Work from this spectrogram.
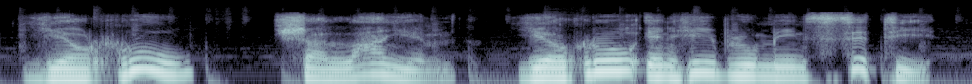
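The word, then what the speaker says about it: ירושלים: It's not yalam. It's yeru shalim.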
